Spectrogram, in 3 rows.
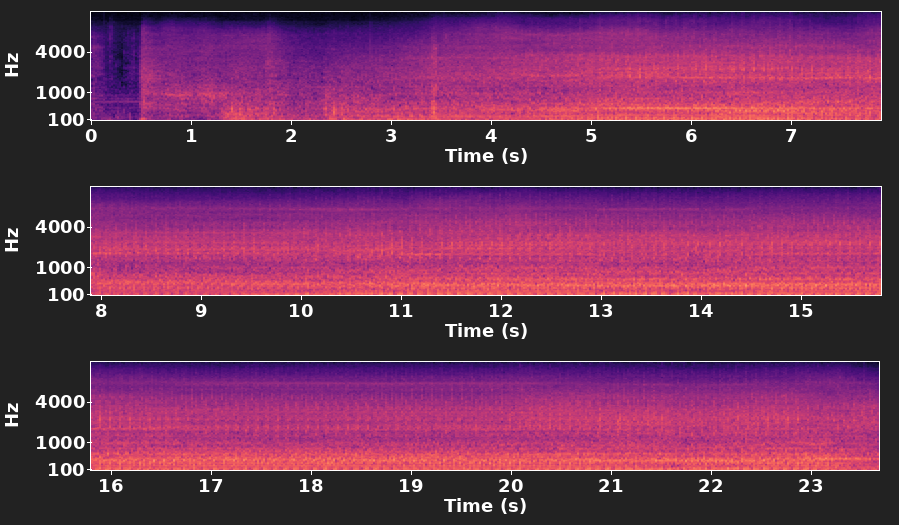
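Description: A Vauxhall Zafira GSi with the turbocharged Z20LET engine, running poorly with its crossover pipe just refitted, idles steadily and loudly after a brief start-up, a continuous close rumble with no talking.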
